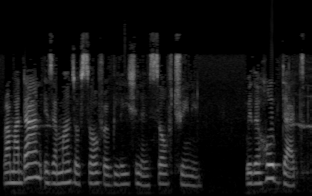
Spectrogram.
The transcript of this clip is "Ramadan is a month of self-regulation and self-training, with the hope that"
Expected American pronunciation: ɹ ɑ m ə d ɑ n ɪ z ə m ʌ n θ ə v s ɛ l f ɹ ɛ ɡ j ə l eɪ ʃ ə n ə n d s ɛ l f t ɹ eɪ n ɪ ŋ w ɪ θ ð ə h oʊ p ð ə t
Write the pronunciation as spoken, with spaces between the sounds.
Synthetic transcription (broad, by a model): ɹ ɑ m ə d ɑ n ɪ z ə m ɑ n t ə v s ɛ l f ɹ ɛ ɡ j ə l eɪ ʃ ə n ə n s ɛ l f t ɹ eɪ n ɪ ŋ w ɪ ð ə h oʊ p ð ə t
